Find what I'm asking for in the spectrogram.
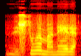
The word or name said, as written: Destunga manera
